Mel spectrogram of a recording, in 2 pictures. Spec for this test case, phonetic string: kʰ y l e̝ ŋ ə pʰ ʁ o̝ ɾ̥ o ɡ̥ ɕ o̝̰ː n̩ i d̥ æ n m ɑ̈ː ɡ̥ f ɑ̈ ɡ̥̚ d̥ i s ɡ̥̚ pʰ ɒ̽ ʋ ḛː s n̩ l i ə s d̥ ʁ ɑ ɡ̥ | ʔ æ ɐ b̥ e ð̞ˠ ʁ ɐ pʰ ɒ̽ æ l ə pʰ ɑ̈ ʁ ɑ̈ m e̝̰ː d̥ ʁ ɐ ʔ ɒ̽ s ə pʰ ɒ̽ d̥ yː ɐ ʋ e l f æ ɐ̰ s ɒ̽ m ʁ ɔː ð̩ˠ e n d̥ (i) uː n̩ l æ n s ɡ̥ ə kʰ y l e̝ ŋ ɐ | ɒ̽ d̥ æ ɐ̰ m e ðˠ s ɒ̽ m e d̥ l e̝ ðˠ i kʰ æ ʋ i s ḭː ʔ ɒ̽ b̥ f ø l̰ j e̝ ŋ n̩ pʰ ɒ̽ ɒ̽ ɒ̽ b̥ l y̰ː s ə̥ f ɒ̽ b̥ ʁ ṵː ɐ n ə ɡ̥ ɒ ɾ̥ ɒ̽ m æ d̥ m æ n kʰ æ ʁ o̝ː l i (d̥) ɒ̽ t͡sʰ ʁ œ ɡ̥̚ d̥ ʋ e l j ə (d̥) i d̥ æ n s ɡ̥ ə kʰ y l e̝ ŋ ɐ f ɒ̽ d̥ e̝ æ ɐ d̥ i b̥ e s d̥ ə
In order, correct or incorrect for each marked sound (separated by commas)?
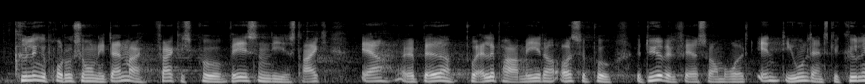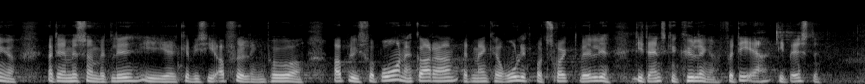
correct, correct, correct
